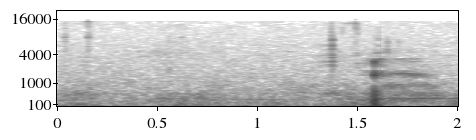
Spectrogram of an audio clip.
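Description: Quiet room tone with a few faint mouse clicks, and a short breath near the end just before speech resumes.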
